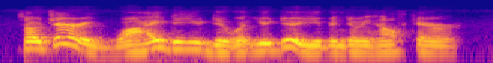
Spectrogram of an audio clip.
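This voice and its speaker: This man uses a plain, everyday voice at a medium pitch, talking moderately fast with ordinary pitch variation. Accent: American. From Philadelphia. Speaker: business coach. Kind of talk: interview.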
